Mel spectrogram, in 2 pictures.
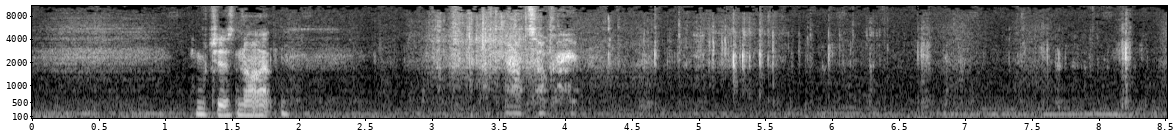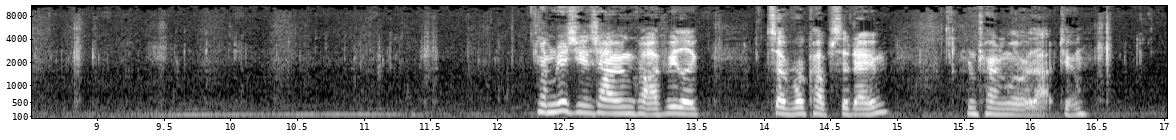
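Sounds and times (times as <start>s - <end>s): low steady hum: 0.0s - 17.0s
paper wrapper crinkling: 3.0s - 6.4s
person biting and chewing: 4.3s - 12.3s, 16.4s - 17.0s.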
